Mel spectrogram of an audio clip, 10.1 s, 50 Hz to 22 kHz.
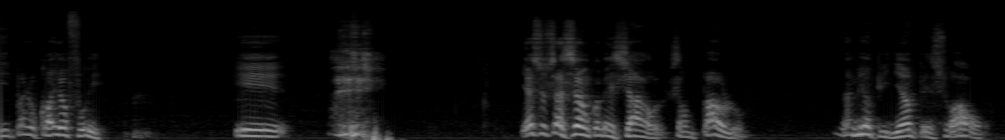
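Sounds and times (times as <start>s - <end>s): man speaking: 0.0s - 1.0s, 2.4s - 2.9s, 5.2s - 7.5s, 8.4s - 9.9s
man clearing his throat: 3.3s - 4.0s.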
